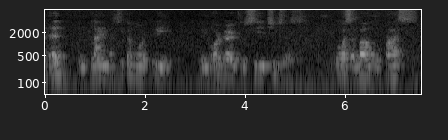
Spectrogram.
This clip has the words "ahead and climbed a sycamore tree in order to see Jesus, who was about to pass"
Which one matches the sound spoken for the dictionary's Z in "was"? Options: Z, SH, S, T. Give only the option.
S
